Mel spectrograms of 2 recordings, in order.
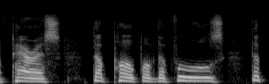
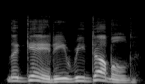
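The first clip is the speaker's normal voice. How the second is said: plain reading voice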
